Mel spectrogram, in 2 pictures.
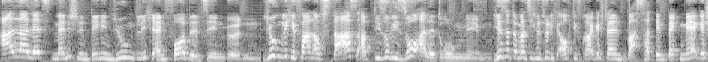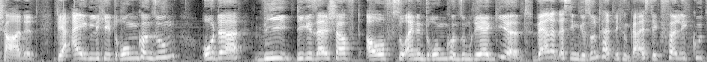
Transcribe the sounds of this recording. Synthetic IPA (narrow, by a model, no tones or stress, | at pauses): ʔalɐlɛt͡stn̩mɛnʃn̩ɪndeːnənjuːɡŋ̩tlɪçəaɪnfoːɐbɪltz̥eːənvʏɐdn̩juːɡŋ̩tlɪçəfaːʁənaʊfsta̰ɐsʔa̰p̚d̥iːzovizoːʔalədʁoːɡŋ̩neːmənhiːɐzɔltəmanzɪçnatʰyːɐlɪça̰ʊxd̥iːfʁ̥aːɡəʃtɛlənvashat̚d̥eːmbɛkmeːɐɡəʃaːdətd̥eːɐʔaɪɡŋ̩tlɪçədʁoːɡŋ̩kɔnzuːm | ʔoːdɐviːd̥iːɡəzɛlʃaftʔaʊfz̥oːʔaɪnəndʁoːɡŋ̩kʰɔnzuːmʁeaɡiːɐtvɛːʁ̞əntɛsʔiːmɡəzʊnthaɪtlɪçʊntɡ̥a̰ɪstɪçfœlɪçɡ̥uːt̚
